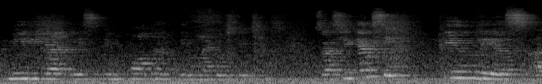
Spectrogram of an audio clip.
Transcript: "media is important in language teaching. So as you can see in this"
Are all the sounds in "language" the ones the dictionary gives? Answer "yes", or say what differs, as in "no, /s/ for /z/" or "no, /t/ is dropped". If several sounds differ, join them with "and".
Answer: no, /ŋ/ is dropped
